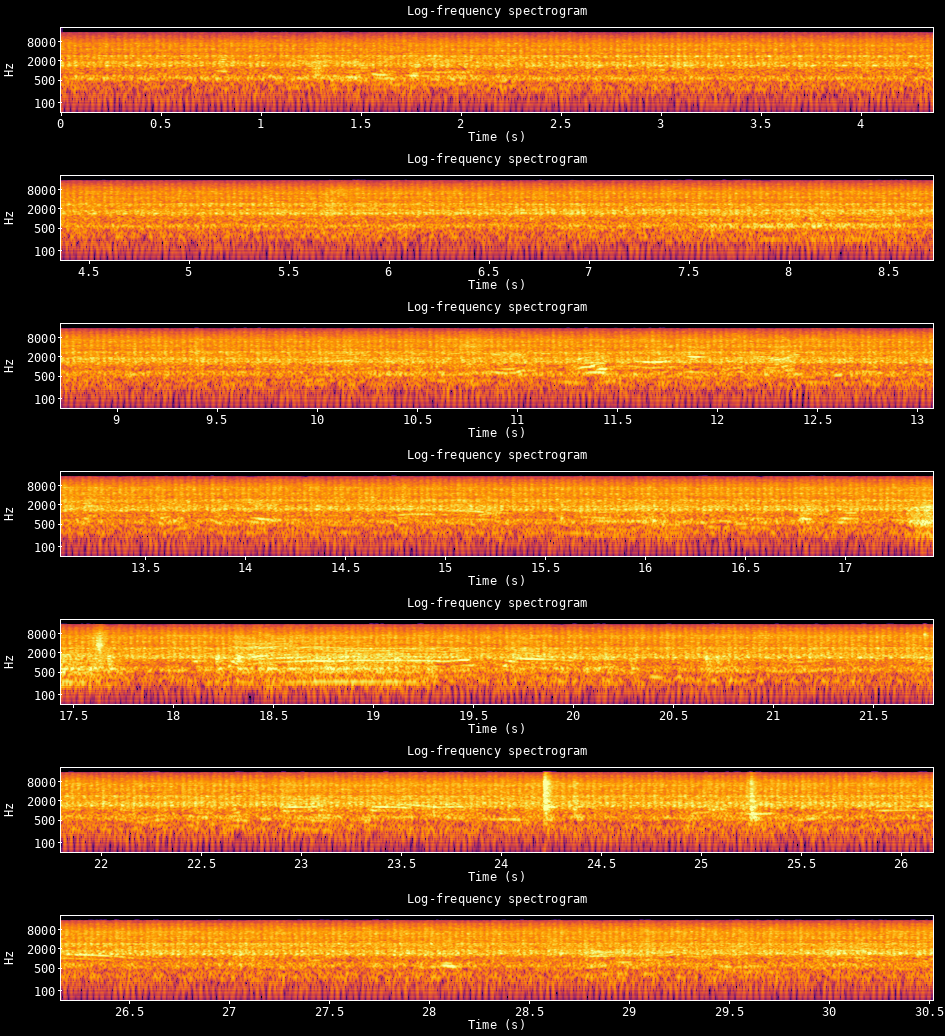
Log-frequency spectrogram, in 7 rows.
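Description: Land Rover Discovery 2's Td5 five-cylinder turbodiesel idling steadily as the vehicle crawls slowly down a rocky descent, with two sharp knocks about a second apart about two-thirds of the way through.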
